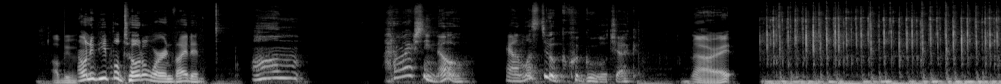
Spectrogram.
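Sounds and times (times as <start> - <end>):
speech: 0.5 - 3.1, 3.8 - 8.0
typing on a mechanical keyboard: 7.6 - 9.9.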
